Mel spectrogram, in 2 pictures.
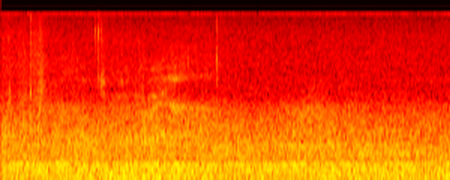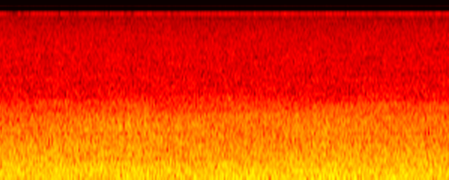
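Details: Steady low rumble of engine or vehicle noise throughout, with no animal voice standing out.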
